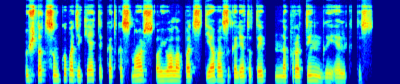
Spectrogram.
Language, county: Lithuanian, Klaipėda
